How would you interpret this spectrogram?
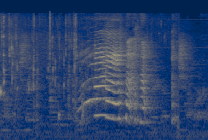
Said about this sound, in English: I think we need to pour it into a different cup to see the viscosity.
